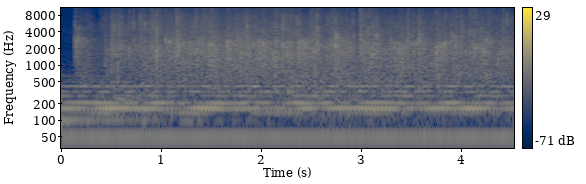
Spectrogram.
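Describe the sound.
An audience breaks into applause to acclaim Jesus. The clapping starts abruptly, then settles into a steady, dense roar over a low steady hum.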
